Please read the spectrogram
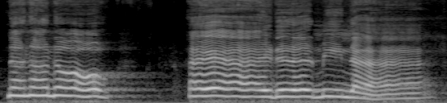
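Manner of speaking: high, loud, drawn-out comic panic; panicked retraction. Acted. Speaker regretting a hurtful remark, hammed-up panicked retraction. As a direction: desperately try to pull the words back, hammed up.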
